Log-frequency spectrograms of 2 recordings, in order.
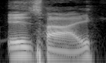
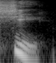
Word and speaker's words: Ishii: High Row is high. Wow, you sound like Jim Ross right about now. Sleazy, you say it better then. 23 Tomohiro minutes. Ishii.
